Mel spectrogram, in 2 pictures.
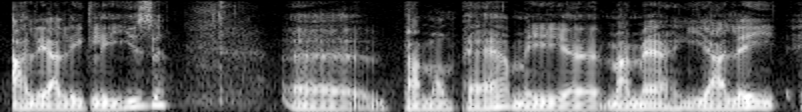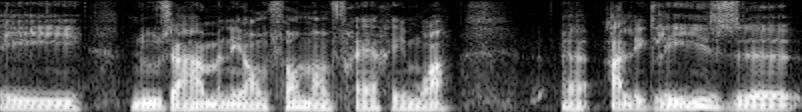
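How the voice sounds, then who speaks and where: Slow hesitant older man, English accent. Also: fairly low pitch, no room sound. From England. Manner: slow, hesitant, many pauses and fillers. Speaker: pastor. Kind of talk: testimony interview.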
